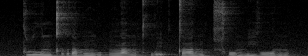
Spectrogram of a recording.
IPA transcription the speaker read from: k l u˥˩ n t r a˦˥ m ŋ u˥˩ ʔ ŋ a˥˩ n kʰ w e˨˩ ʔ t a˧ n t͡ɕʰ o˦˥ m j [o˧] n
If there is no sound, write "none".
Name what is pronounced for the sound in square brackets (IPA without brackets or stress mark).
o˧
